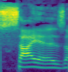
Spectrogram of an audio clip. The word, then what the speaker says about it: Saiz: I also, you know, I've been loving the art, Ivan Rice art has been great, but I don't know, Jesus Saez, I'm going to say, that's how you say his name, S-A-I-Z, really liked it.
